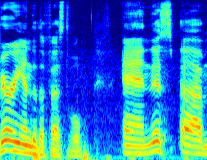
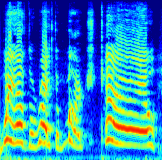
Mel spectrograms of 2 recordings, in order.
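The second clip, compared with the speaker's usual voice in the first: higher, louder and slow, a jeering protester's cry; mock protester shout; 12 semitones higher, 6 dB louder, slower than usual. Protester yelling his right to march at the crowd, loud and slow. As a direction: belt it out like a smug marcher. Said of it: "they're going".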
